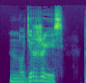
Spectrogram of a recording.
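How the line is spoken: Growl. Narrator (Russian): прорычал Леран

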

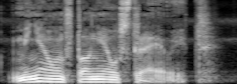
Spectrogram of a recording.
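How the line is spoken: Dry. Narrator (Russian): сказал он сухо

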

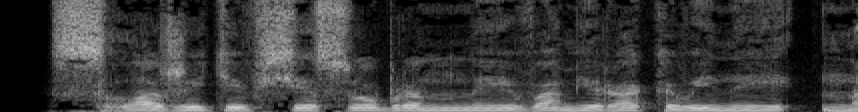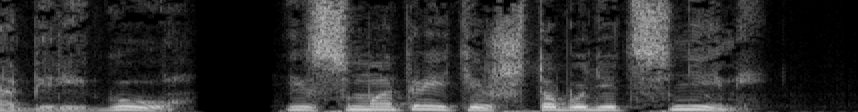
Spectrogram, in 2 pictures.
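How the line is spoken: Loud commanding order. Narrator (Russian): Она вдруг приказала им громким властным голосом

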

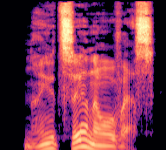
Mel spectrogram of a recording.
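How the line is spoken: Grumbling. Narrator (Russian): проворчал Грубер

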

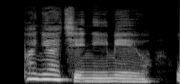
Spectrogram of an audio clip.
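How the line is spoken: Glum, dejected. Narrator (Russian): уныло ответила мисс Блэклок

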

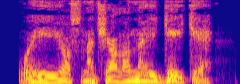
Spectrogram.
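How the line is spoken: Grumbling. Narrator (Russian): проворчал Нурман

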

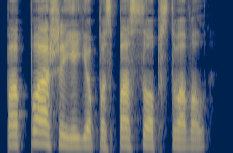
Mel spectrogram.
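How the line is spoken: Amused snort. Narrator (Russian): хмыкнув, сообщил Богдан

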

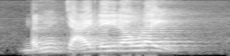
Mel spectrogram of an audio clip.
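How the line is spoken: Shout. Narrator (Vietnamese): tiếng quát

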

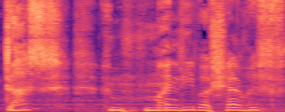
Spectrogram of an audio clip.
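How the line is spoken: Stammering. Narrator (German): stammelte er

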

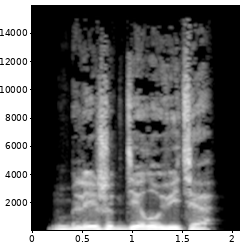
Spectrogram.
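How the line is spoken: Irritated. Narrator (Russian): раздраженно произнес Дмитрий Алексеевич

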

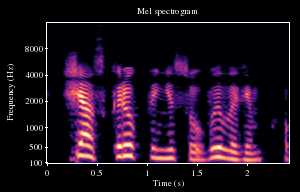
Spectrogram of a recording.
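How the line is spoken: Dejected villager's promise. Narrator (Russian): упавшим голосом пообещал селянин

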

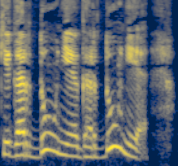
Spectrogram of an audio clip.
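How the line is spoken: Menacing night cries. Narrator (Russian): грозно раздавались посреди ночи

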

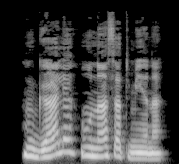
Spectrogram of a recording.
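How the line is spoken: Short laugh. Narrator (Russian): хохотнула я

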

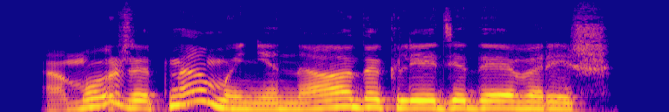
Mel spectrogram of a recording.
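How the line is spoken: Thoughtful drawl, animal. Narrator (Russian): Задумчиво протянуло животное

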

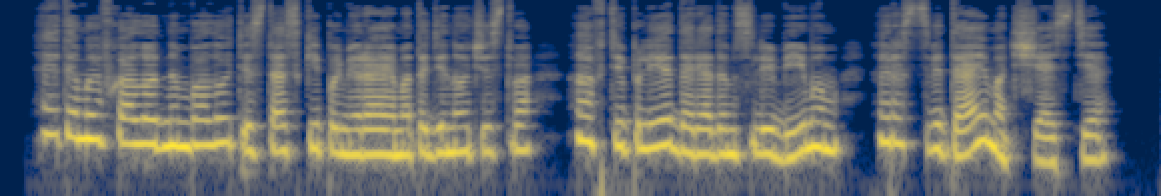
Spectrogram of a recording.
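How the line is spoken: Cooing. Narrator (Russian): проворковала Моки

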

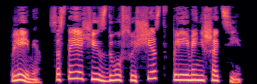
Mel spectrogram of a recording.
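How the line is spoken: Shrill, unpleasant voice. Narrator (Russian): произнесенную визгливым, неприятным голосом

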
